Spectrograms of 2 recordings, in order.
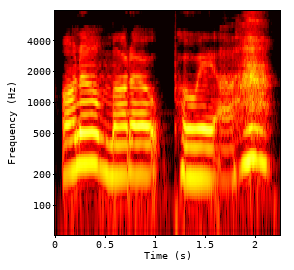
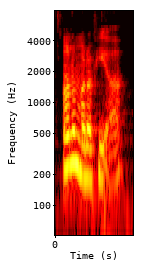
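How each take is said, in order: First: Each syllable is sounded out the way it is spelled. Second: The word is pronounced in its ordinary, usual way. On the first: The speaker calls it wrong. "I always pronounce it weird when I'm trying to spell it out" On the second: The speaker calls it right. "it's onomatopoeia"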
